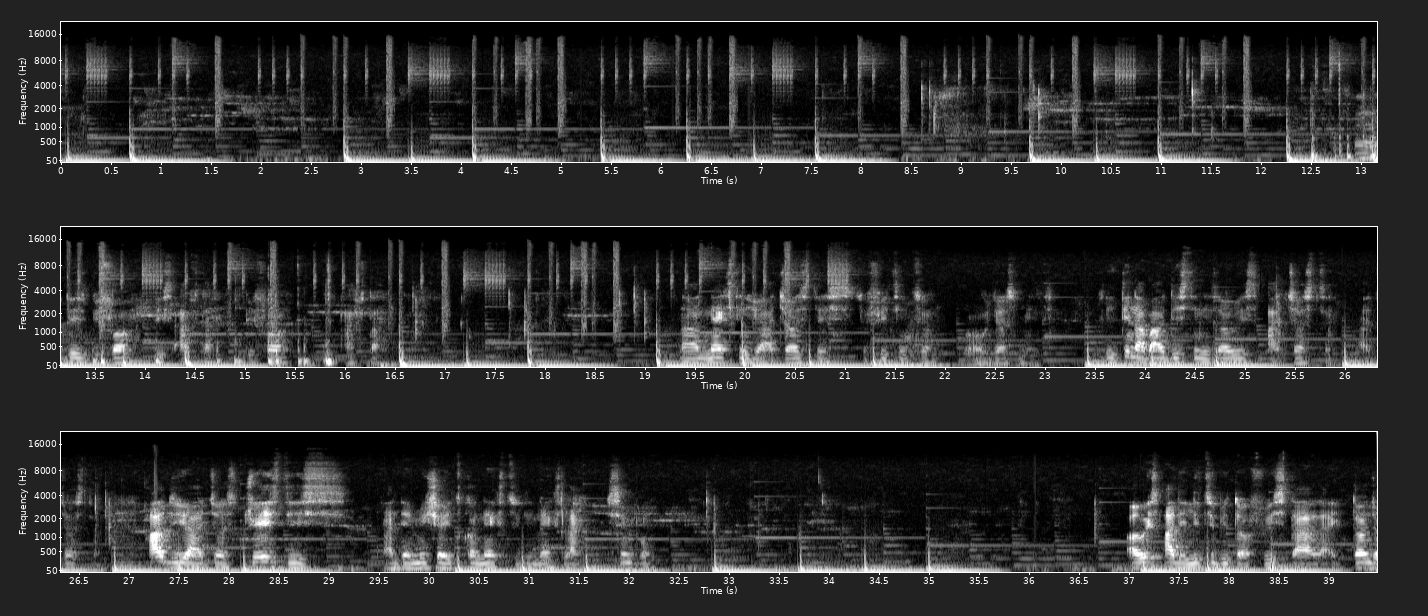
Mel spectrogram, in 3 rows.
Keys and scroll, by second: 9.1 space, 11.8 ctrl+z, 19.3 space, 25.8 space, 27.2 space, 31.8 space.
